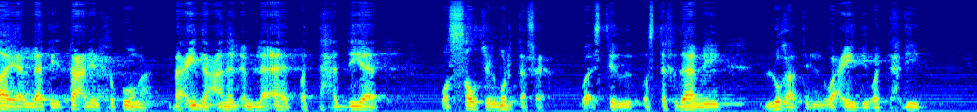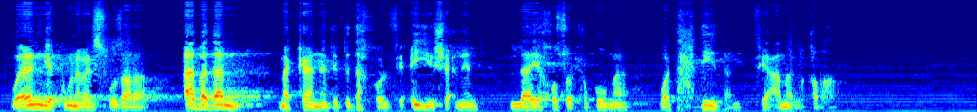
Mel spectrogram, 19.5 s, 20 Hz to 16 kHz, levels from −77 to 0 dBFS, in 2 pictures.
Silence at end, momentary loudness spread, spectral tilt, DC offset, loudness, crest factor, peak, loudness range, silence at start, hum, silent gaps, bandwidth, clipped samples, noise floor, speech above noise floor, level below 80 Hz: 1.4 s; 13 LU; -5.5 dB/octave; under 0.1%; -26 LUFS; 22 dB; -4 dBFS; 7 LU; 0 s; none; none; 16 kHz; under 0.1%; -54 dBFS; 29 dB; -56 dBFS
